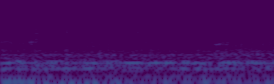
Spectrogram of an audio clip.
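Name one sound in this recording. Chopsticks click against a plastic food tray.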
